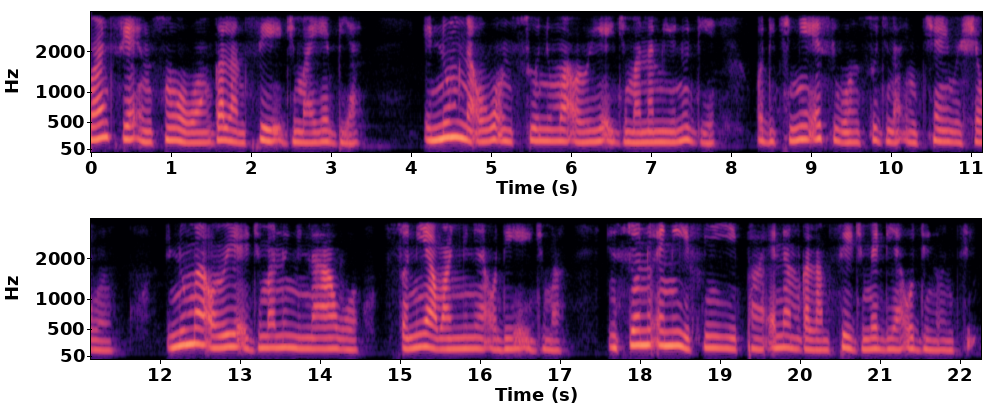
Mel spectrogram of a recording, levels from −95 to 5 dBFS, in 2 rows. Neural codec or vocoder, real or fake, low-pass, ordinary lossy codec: none; real; 3.6 kHz; AAC, 32 kbps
